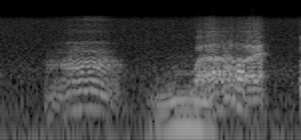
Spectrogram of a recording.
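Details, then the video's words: Caged pet parrot in London flirting at a mirror and toward birds beyond the window, giving two drawn-out, wavering, nasal harmonic vocalizations, the second rising into a brighter, noisier crescendo before cutting off. "My bird flirting in the mirror & to others out the window"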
